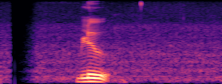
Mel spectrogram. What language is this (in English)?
Sinhala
